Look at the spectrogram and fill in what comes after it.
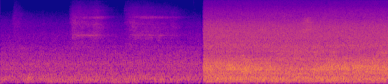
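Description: NJ Transit train approaching, a low rumble with a faint high-pitched whine for about two seconds. About four seconds in the sound cuts abruptly to a much louder, steady rushing noise.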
